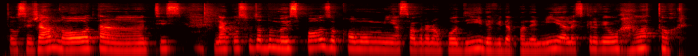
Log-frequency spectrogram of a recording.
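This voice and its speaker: A woman hosts a podcast and explains her subject in a relaxed, conversational way. She keeps checking in with her listeners through tag questions and briefly acts out examples. Her voice sits in a middle pitch range. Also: fast talker. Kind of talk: casual explanatory podcast talk.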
